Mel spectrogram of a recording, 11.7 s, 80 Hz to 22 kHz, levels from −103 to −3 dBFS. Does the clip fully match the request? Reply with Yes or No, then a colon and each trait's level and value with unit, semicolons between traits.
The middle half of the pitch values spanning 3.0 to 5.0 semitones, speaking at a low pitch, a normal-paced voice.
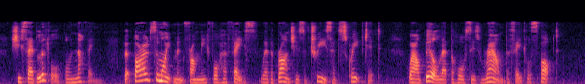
No: average, 4.4 semitones; medium, 165 Hz; average, 160 wpm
